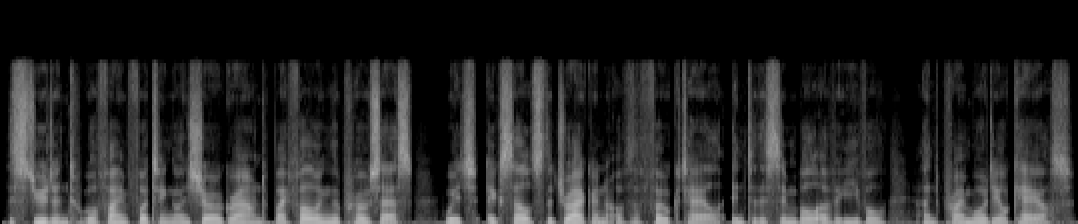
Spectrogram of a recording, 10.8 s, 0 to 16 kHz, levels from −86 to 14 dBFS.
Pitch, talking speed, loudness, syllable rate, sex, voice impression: 90 Hz, 155 wpm, -21 LUFS, 4.2 syllables/s, male, masculine, adult-like, tensed, slightly powerful, slightly bright, cool, calm, friendly, reassuring, wild, slightly lively, slightly modest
